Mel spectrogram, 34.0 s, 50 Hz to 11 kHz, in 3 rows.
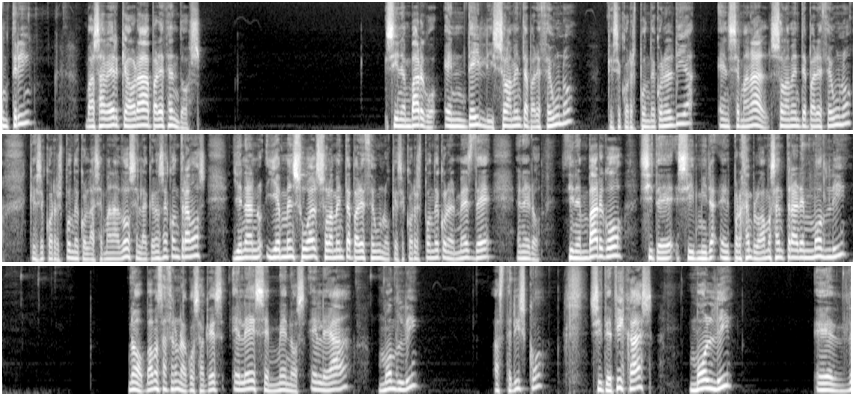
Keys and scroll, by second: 0.0-1.0 typing, 21.7-28.2 typing, 29.4 shift+8, 29.7 Return.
